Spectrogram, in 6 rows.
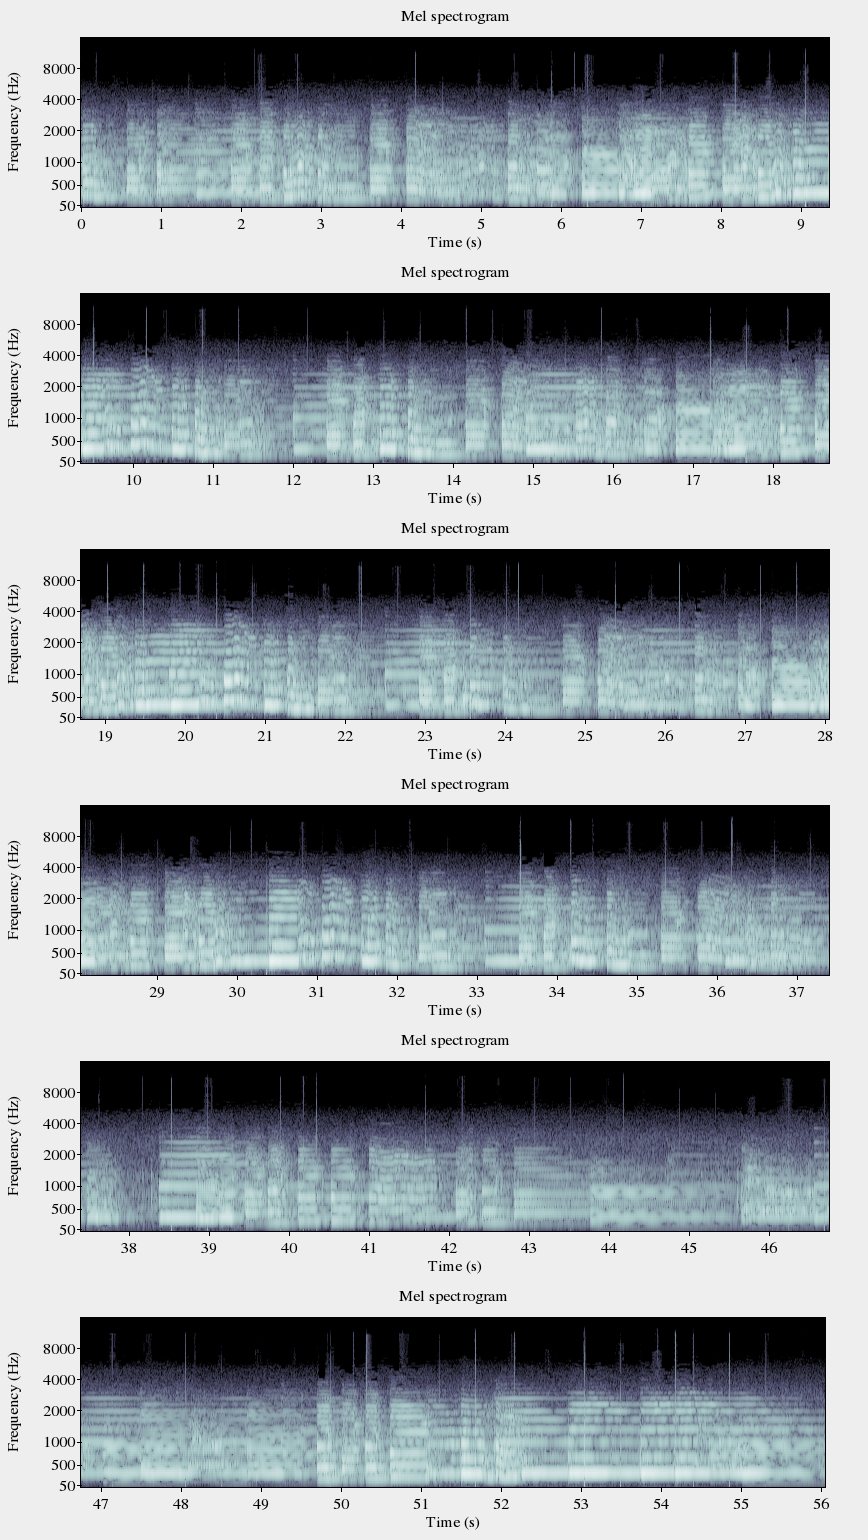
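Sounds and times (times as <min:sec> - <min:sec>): plucked string instrument melody: 0:00.0 - 0:56.0.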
